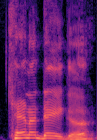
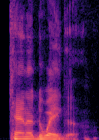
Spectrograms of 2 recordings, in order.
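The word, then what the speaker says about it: Canandaigua: Canadega, New York. Canadega. I I looked at the pronunciation pronunciation still got it all crazy.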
